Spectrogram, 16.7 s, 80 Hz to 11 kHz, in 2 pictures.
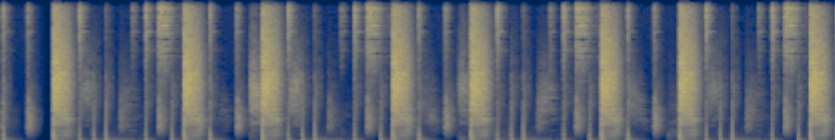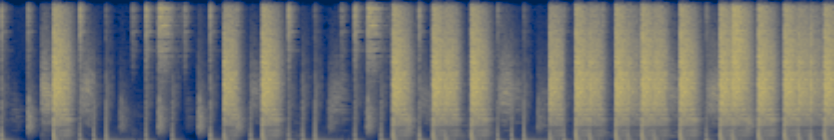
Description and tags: Funky drumloop with slightly resonating delay
115, drumloop, bpm, beat, electronic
